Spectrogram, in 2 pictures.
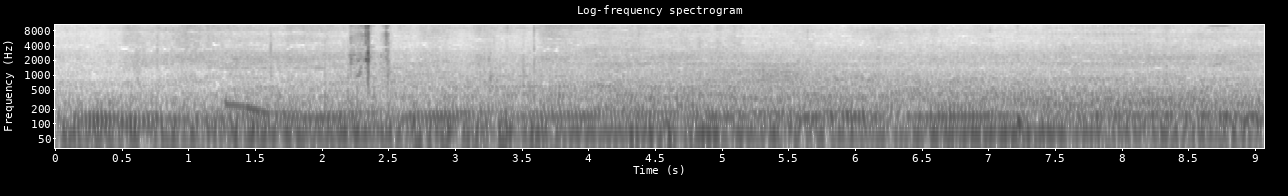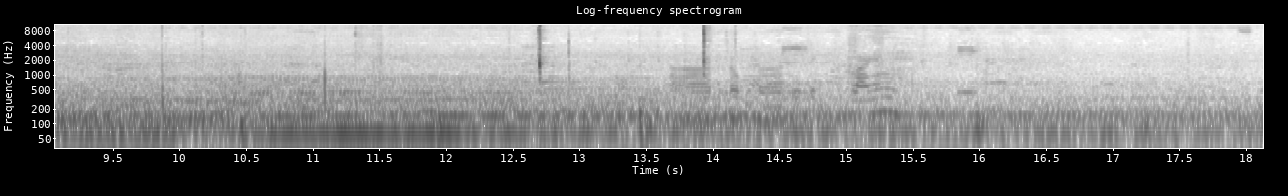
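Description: A steady low motor hum, with a few sharp clicks from handling a Thunder air rifle while its power is being turned up and it is readied to shoot.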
